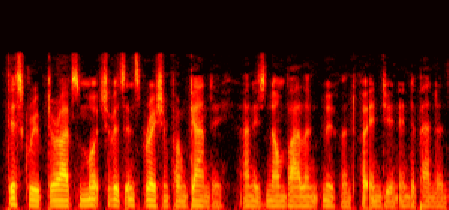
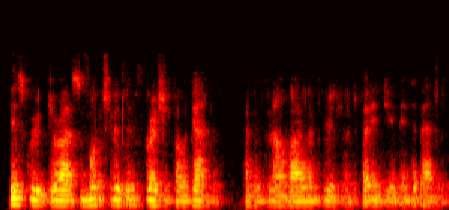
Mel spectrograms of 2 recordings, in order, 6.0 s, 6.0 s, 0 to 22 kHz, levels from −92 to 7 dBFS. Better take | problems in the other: first | noise reduction (neural mask model DeepFilterNet 3)

